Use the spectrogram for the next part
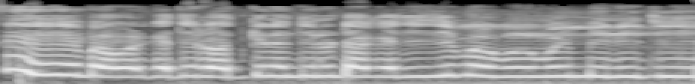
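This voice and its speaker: A woman plays a cheeky, crude young boy in a comic cartoon. He is high-pitched and whiny. He fires off his lines at breakneck speed, always pestering for money. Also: very fast, sharp tone, no echo.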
